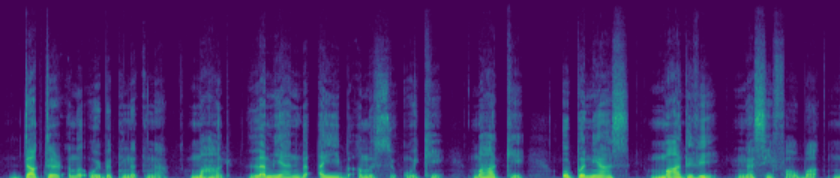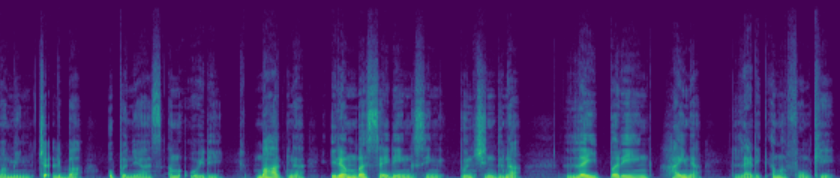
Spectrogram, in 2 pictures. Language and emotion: Manipuri, neutral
